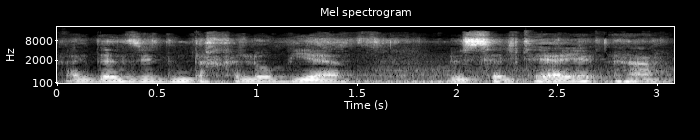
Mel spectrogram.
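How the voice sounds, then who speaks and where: A woman's voice: low-pitched, completely flat delivery, fast, mellow, a little hiss or hum. A woman with an Algerian accent, casually talking viewers through a cooking recipe step by step and slipping French words into her speech. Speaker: cooking channel host.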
